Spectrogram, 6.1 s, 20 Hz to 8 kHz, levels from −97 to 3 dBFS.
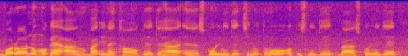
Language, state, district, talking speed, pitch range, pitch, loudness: Kokborok, Tripura, West Tripura, 195 wpm, 140-170 Hz, 150 Hz, -14 LUFS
